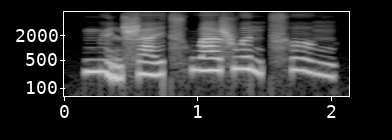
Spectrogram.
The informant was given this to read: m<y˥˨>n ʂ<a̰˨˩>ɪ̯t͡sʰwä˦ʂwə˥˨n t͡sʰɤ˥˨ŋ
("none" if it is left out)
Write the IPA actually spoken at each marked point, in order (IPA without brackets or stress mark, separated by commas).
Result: y̰˨˩, a˨˦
